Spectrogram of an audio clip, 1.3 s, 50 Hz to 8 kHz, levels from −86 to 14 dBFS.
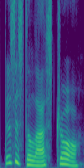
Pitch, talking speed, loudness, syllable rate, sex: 245 Hz, 235 wpm, -14 LUFS, 4.6 syllables/s, female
